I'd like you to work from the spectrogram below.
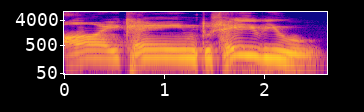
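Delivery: put-on very slow, strong Indian accent, each word weighted. Quoting Prabhupada in America in his English pronunciation: Prabhupada's Indian accent. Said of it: "His English pronunciation, you know".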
